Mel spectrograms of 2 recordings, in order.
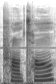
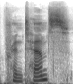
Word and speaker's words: printemps: it written right here some people call it pron that's the more French pronunciation or printemps some people call it and all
